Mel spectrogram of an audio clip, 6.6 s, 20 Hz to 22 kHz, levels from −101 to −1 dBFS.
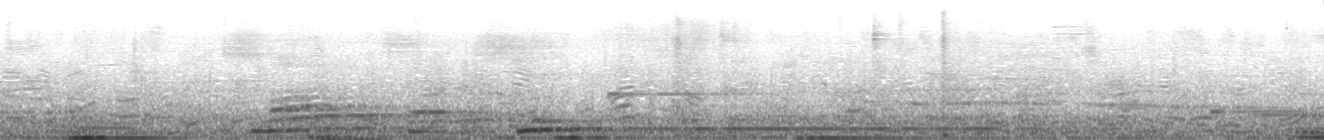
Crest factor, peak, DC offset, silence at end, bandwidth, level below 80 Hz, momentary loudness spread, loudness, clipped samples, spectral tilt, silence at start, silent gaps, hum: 18 dB; -18 dBFS; under 0.1%; 0 s; 7.2 kHz; -48 dBFS; 13 LU; -37 LUFS; under 0.1%; -10 dB/octave; 0 s; none; none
